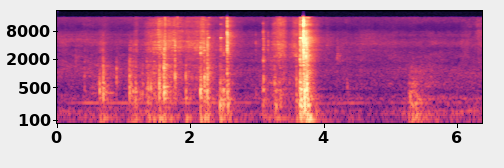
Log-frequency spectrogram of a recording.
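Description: Air fryer basket being handled and slid shut: a series of plastic clicks and knocks, the loudest a single clunk a little before the four-second mark.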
